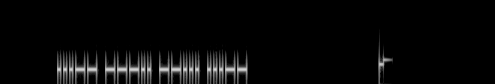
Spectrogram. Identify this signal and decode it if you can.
Morse code, heard as a keyed tone, about 40 wpm, 700 Hz. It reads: 3873
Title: Numbers - 4-Digit 40wpm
